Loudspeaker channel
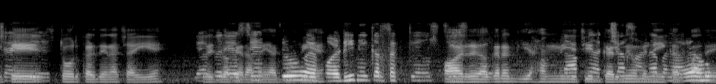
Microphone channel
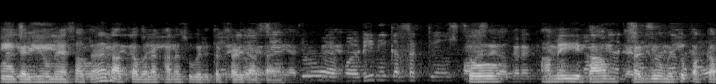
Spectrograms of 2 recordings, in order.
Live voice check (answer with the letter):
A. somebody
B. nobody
A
